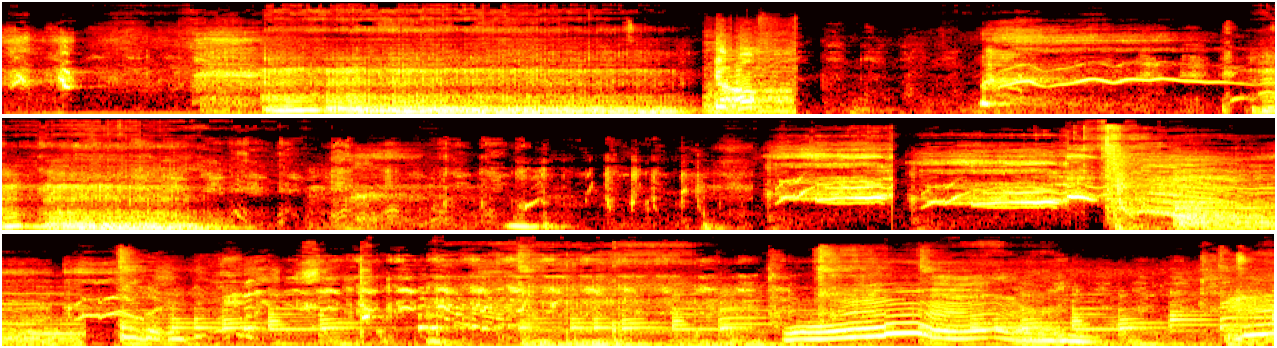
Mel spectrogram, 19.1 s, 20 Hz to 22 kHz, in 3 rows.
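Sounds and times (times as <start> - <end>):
man snoring: 1.1 - 3.6, 6.2 - 7.6, 14.9 - 19.0.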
